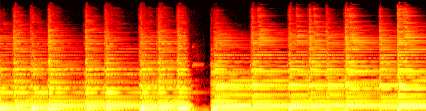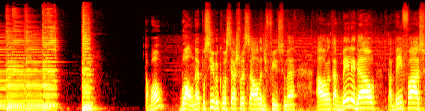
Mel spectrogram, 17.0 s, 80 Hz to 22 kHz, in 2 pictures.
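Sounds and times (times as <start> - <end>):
acoustic guitar strumming: 0.0 - 10.6.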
